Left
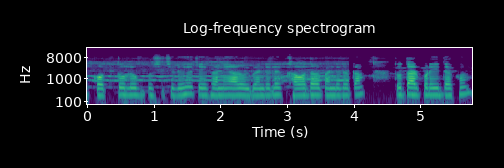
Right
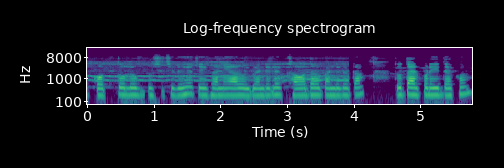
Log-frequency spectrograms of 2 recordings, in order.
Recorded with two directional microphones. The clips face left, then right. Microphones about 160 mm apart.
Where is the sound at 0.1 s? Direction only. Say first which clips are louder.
Even; 20° right (ahead or behind).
